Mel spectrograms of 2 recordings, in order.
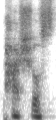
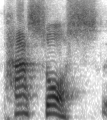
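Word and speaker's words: Paços: We are going to be doing a tactical breakdown on Matroy Jallo, the Pachos de Freya. Tell me, Pablo, that was probably a horrific pronunciation, but it's Passos.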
